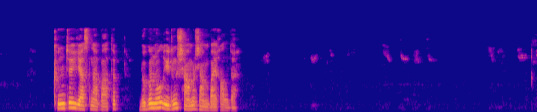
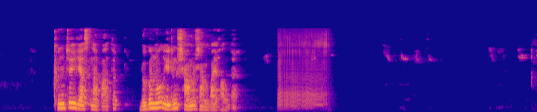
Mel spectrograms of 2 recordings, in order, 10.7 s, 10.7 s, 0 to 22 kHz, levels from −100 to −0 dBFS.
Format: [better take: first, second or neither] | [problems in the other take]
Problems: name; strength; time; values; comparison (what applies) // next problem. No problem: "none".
first | noise reduction (classical method WPE with log-MMSE)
